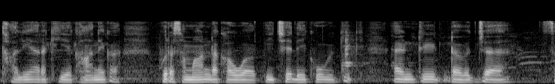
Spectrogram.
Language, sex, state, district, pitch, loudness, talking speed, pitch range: Hindi, female, Madhya Pradesh, Katni, 115 Hz, -19 LUFS, 150 wpm, 110-115 Hz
